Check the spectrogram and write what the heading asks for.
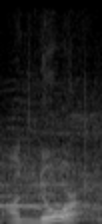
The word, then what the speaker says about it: Anora: Looking at a correction, by the way, it's Janet's Anora, freshman from Bulmont. The pronunciation of her last name, Anora.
